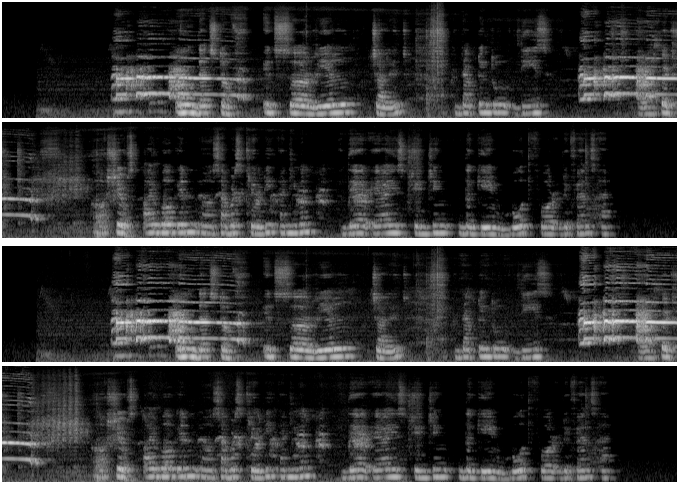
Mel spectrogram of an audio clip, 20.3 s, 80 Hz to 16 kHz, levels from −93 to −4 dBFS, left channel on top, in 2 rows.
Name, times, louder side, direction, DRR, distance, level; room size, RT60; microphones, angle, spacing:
sound 1, 1.6-3.7 4.3-4.4 5.5-6.2 6.5-6.6 6.7-6.8 8.6-11.3 11.8-12.2 13.3-13.7 13.9-14.0 14.6-14.9 15.4-15.6, right 4 dB, 60° right, 0.9 m, -26 dB
voice 1, 1.7-2.0 2.3-3.6 3.9-8.2 9.3-10.4 10.7-14.8 15.2-19.2, equal, 20° left, -1 dB, 2.7 m, -38 dB
11.5 x 6.0 x 2.4 m, 0.29 s
head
